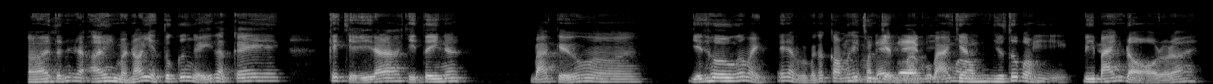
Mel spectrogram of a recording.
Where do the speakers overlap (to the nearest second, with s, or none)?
8 s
